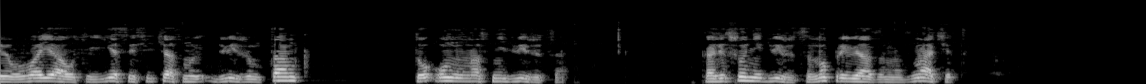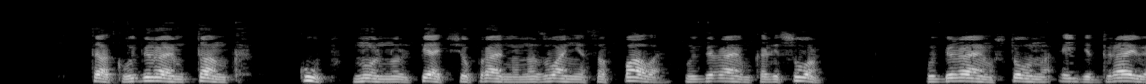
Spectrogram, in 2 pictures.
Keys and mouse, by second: 1.8 click, 3.2-6.0 drag, 7.1 click, 12.7 click, 18.5 click.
